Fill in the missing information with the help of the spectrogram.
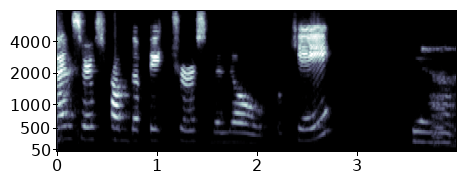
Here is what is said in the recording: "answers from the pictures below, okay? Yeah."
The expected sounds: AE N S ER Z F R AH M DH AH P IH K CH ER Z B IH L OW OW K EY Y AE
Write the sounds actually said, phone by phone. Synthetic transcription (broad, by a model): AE N S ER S F R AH M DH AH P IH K CH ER S B IH L OW OW K EY Y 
